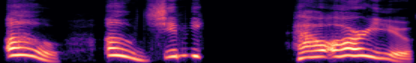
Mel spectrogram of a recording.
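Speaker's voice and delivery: very high, sing-out grandma greeting; hammed-up cheerful old lady on the phone. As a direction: imitate a delighted grandma, way up high. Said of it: "all cheerful".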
